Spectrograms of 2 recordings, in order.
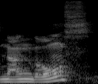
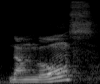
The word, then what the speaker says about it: Nangos: And that name is pronounced Nangos. So the emphasis is on the O, Nangos.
